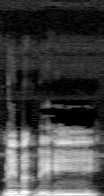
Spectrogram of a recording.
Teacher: Libnihi, ba sukun itu adalah temannya qaf, qad bijatin, qaf, ta, ba, jim, dal. Ba ini termasuk huruf qalqalah, huruf yang dibaca memantul atau bendal. Libnihi, maka disebut bacaan qalqalah.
